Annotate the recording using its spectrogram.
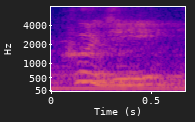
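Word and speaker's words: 九時: Ku is one of the ways to pronounce the number 9. There are a number of the digits, the numbers, that have more than one pronunciation to them. And which one you pick is, again, dependent on what follows.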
